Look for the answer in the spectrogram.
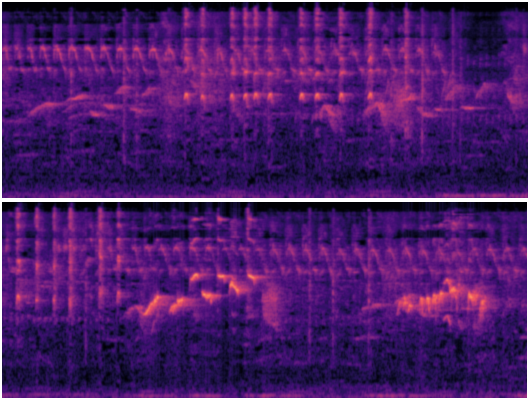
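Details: Lure birdsong played to set caged birds singing: scattered high chips and rapid clicking notes, a rising warbled phrase near the middle and a fast twittering trill toward the end, with faint low hum.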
